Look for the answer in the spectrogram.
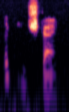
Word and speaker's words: Liechtenstein: That is Liechtenstein, isn't it? – Yeah, Liechtenstein. Yeah.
